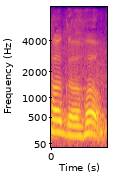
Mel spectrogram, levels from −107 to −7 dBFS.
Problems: constant background noise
